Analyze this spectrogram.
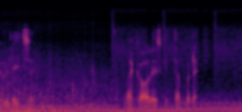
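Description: An explosion bursts with a loud crash.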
